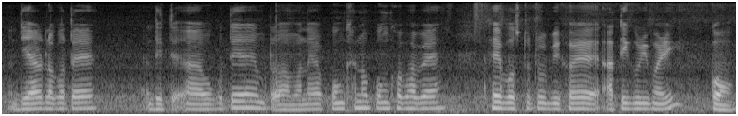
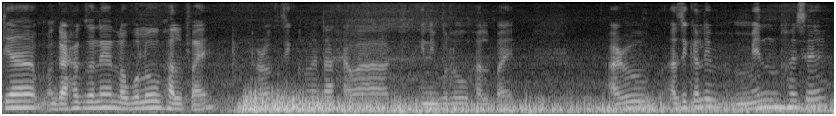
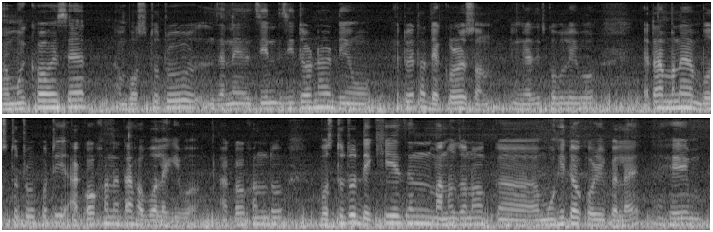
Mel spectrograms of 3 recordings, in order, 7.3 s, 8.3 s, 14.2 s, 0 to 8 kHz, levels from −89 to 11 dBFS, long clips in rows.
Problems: background sounds at intervals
